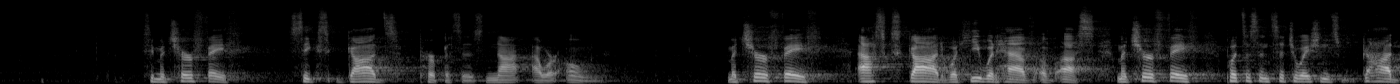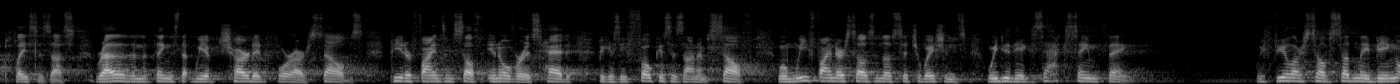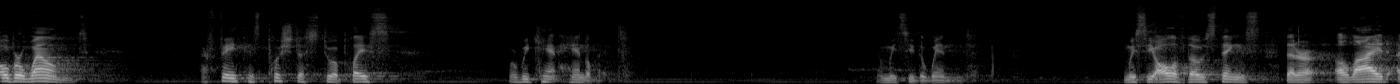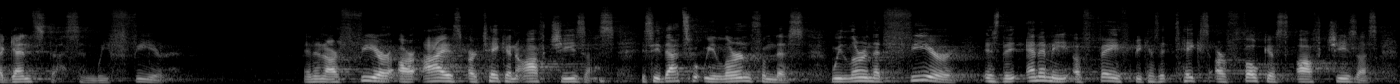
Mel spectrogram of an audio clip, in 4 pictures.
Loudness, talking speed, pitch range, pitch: -29 LUFS, 145 wpm, 115-145 Hz, 130 Hz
